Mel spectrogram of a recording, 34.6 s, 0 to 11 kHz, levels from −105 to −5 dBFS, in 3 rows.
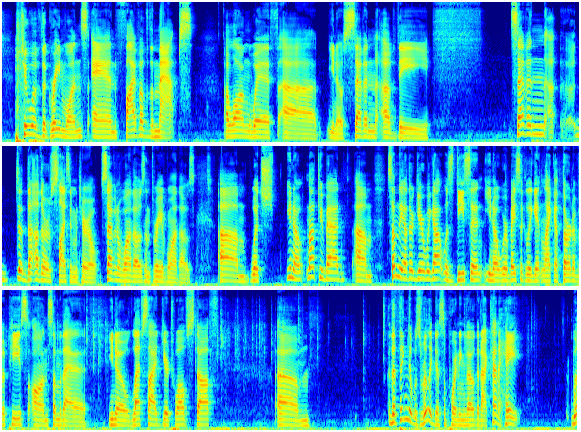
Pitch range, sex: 115-150 Hz, male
